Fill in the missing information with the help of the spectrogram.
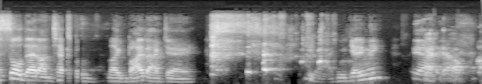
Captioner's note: laughter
